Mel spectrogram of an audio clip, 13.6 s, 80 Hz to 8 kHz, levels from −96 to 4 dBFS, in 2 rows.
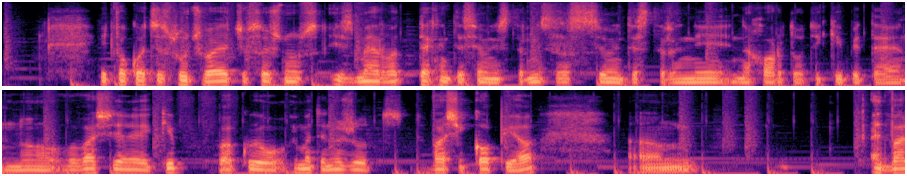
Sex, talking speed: male, 135 wpm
